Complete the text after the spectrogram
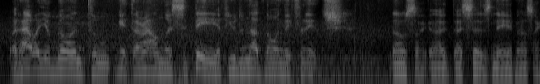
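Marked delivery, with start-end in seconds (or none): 0.1-4.3 higher mock French-Canadian accent; hammed-up French-Canadian father; French-Canadian dad. Girlfriend's French-Canadian dad, acted.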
